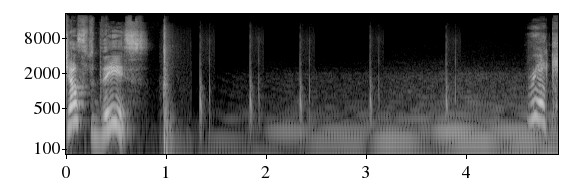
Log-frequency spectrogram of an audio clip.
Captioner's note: footsteps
